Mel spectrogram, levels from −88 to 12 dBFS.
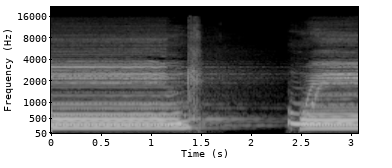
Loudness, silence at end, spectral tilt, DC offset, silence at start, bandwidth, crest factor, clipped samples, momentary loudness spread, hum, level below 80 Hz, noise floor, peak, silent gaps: -17 LUFS; 0 s; -6 dB/octave; under 0.1%; 0 s; 14 kHz; 14 dB; under 0.1%; 11 LU; none; -72 dBFS; -48 dBFS; -4 dBFS; none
